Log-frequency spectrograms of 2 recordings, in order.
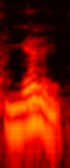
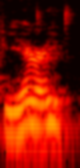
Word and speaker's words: Fieri: He wants to try that Guy Fieri stuff. I don't remember which one it is, but he won't know. I honestly thought his name was Guy Fieri, but I've heard other people pronounce it Fieri.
